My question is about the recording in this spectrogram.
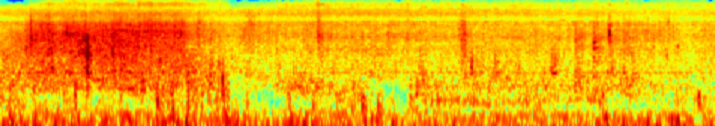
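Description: Wind buffeting the microphone in a heavy, steady rumble, with waves splashing and rushing along a sailboat's hull in choppy seas.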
